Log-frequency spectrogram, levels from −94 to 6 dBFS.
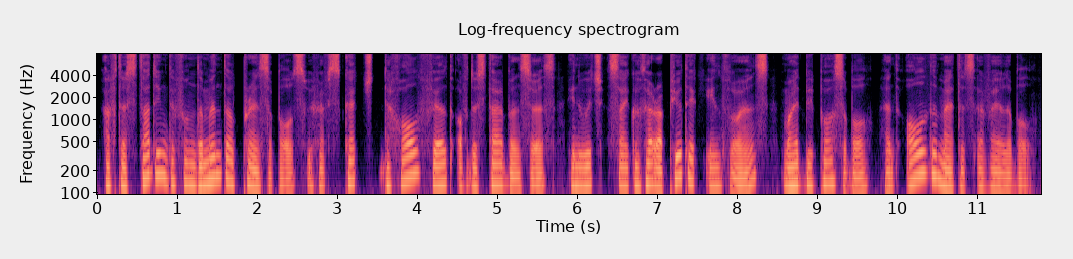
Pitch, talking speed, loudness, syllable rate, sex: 115 Hz, 125 wpm, -20 LUFS, 4.7 syllables/s, male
